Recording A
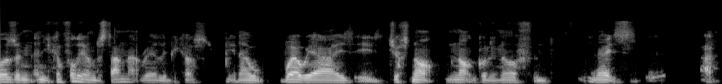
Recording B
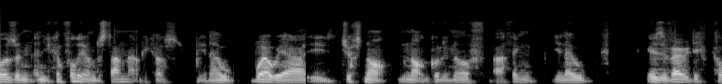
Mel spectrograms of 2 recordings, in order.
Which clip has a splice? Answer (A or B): B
